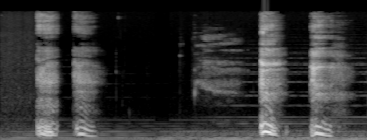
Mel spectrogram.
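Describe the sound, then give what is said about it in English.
A man clears his throat and swallows: two pairs of short, rough, raspy bursts, fairly loud, separated by a quiet pause with no speech. “He had to clear his throat and swallow to be understood.”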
